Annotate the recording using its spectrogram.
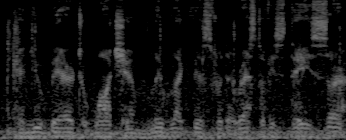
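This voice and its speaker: Over loud background noise, a man puts on a character voice pitched very deep and low, keeping a moderate pace and very even loudness. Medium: fan dub. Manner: humble, deferential.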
